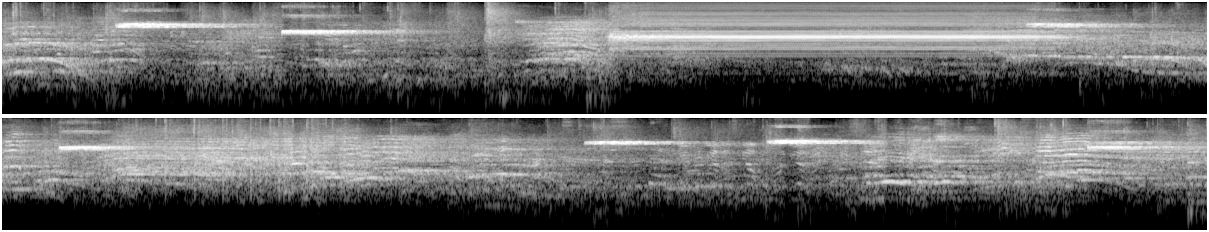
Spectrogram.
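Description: Gymnasium scoreboard buzzer sounding steadily for about four seconds once the clock runs out, a few seconds in. Around it, short high squeaks of sneakers on the hardwood court, ball contacts and players' voices echo in the large hall.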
